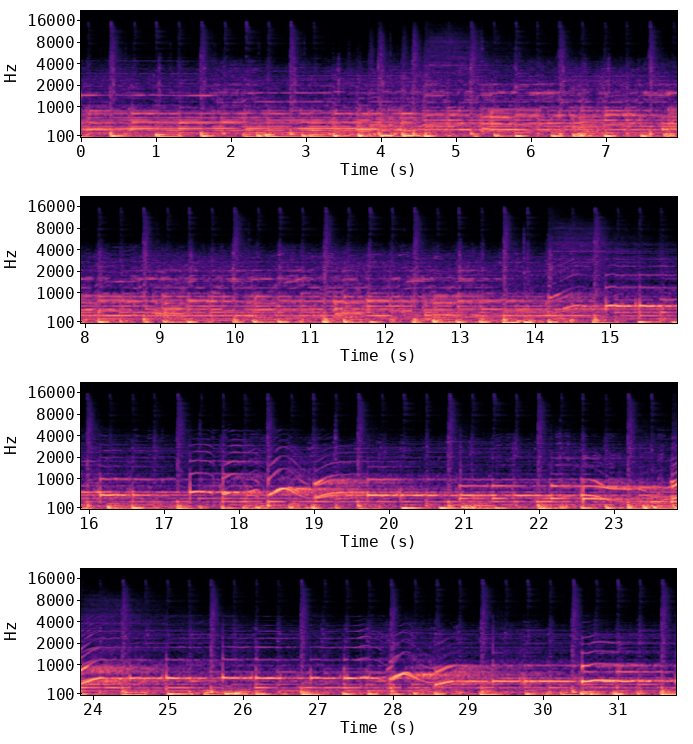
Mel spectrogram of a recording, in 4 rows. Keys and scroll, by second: 9.3 ctrl+d, 9.5 Escape, 13.2 ctrl+d, 13.3 Escape, 13.6 F1, 24.5 p, 29.3 p.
